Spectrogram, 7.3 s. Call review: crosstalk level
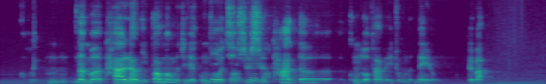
present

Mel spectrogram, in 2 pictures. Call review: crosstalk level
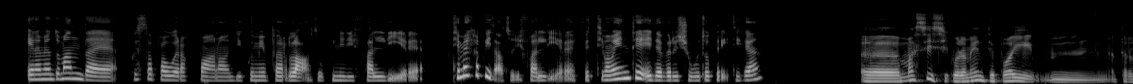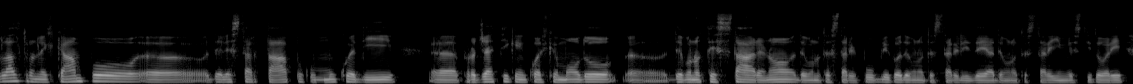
none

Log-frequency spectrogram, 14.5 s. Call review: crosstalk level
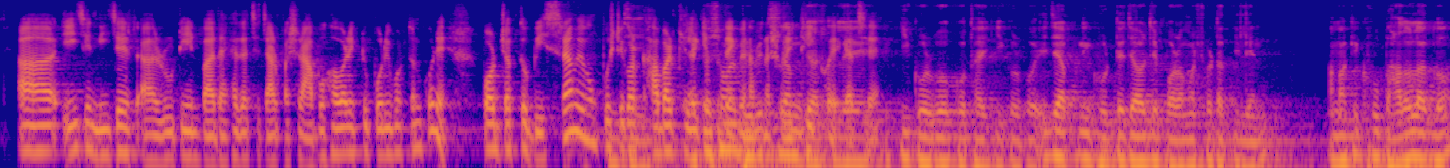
present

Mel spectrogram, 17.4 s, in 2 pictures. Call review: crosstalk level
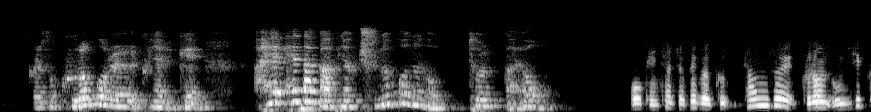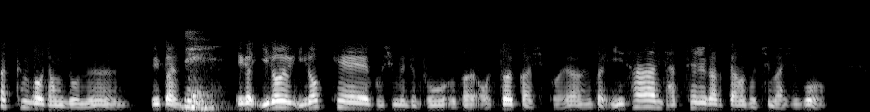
none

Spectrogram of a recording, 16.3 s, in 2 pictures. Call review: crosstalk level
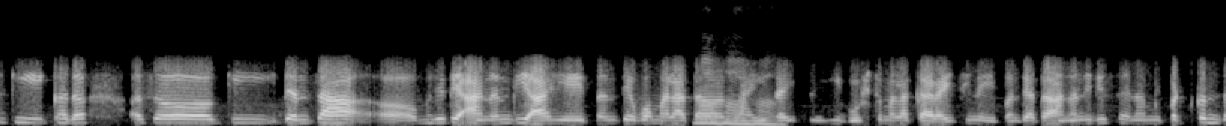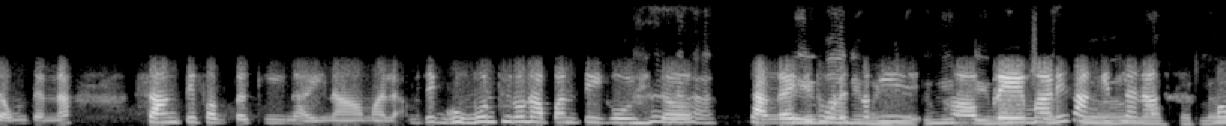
present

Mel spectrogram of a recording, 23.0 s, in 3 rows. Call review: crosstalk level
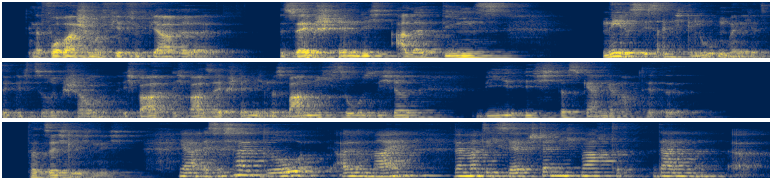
none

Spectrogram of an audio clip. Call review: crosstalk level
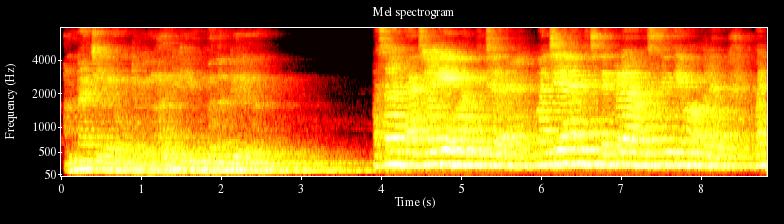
none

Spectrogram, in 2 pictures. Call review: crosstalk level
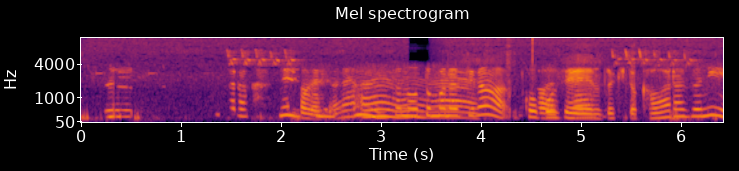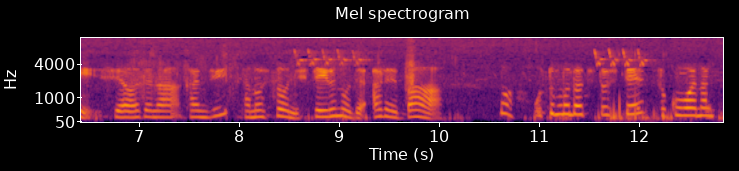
present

